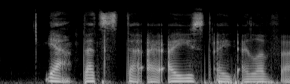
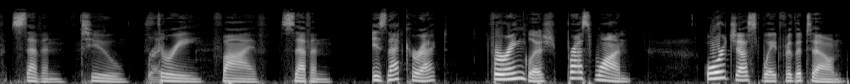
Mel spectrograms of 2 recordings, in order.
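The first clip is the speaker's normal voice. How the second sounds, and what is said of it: Automated phone-system voice. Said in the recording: “you could be definitely a call center type of voice. Anything that's on like an answering machine ... imitating like the computer lady”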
